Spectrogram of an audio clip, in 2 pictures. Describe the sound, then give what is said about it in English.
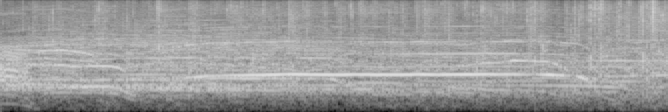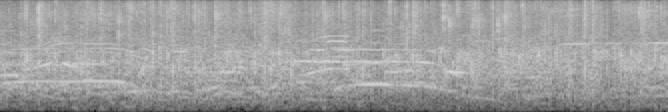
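Sustained audience applause for a show's special guest, a weather reporter, with bright, high-pitched cheers and whoops riding over dense clapping, staying loud throughout and easing only slightly toward the end. “And ladies and gentlemen, keep that applause going for our very special guest, weather reporter, come on down,”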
